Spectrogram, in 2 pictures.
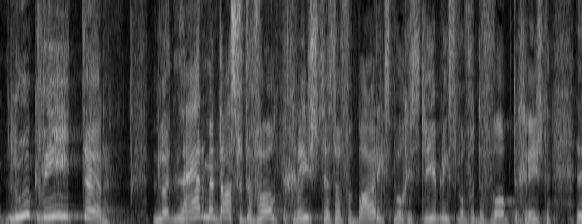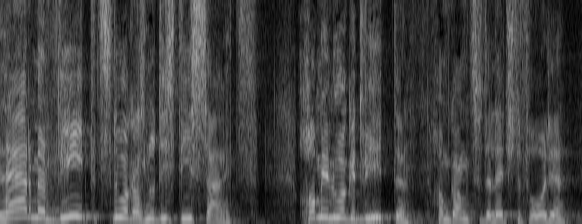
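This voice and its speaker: A man with a Swiss German accent preaching a sermon to a congregation, impassioned, swinging between loud proclamation and quiet asides and dropping in English words. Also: high-pitched. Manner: sprinkles English words into speech. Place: church hall with a congregation.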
